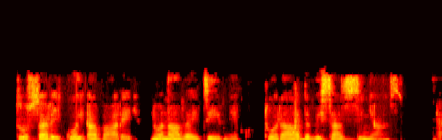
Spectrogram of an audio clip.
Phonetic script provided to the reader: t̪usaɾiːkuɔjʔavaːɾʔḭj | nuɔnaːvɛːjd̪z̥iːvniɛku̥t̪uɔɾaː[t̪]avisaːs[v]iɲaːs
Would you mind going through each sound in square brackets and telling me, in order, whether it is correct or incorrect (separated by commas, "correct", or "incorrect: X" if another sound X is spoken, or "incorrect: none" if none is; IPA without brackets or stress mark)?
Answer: incorrect: d̪, incorrect: z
